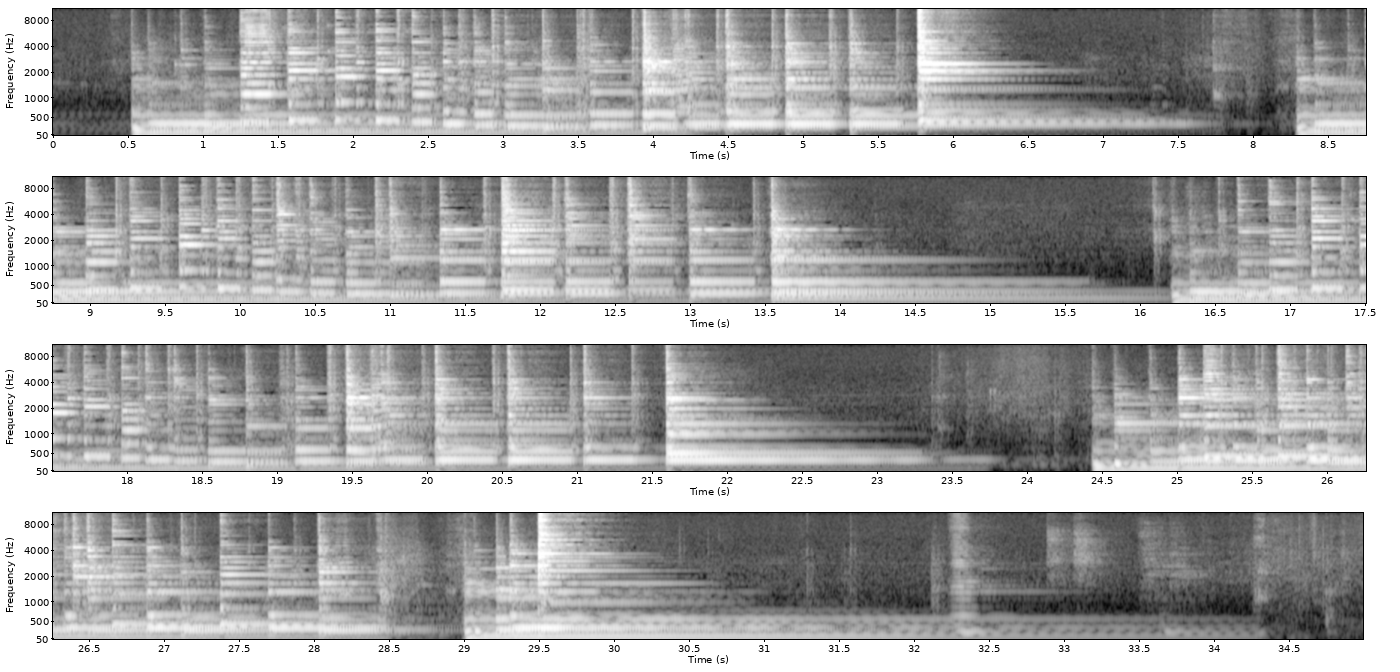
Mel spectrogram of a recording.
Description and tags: Classical guitar sweet español melody
This is a gentle melody on classical acoustic nylon-strings guitar, playing by arpeggio, gently and quilty. Minor español sentimental mood. Clean signal, without reverb or another different effect. Free tempo.
acoustic, arpeggio, atmosphere, chord, Chords, classic, classical, clean, gently, guitar, minor, nylon, open-chords, quilty, sentimental, strings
